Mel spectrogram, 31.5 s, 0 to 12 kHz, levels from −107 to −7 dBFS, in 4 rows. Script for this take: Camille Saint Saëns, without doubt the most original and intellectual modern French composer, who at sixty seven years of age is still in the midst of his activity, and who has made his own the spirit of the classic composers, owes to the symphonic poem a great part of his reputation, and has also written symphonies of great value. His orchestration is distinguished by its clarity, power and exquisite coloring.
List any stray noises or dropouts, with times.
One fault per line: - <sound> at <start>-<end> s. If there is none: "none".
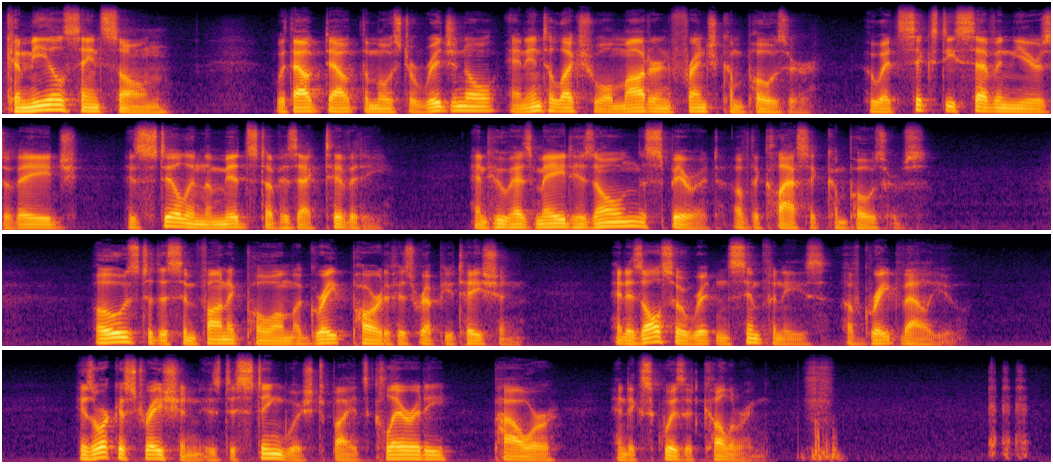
- sniff at 29.5-30.0 s
- throat clearing at 31.0-31.3 s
